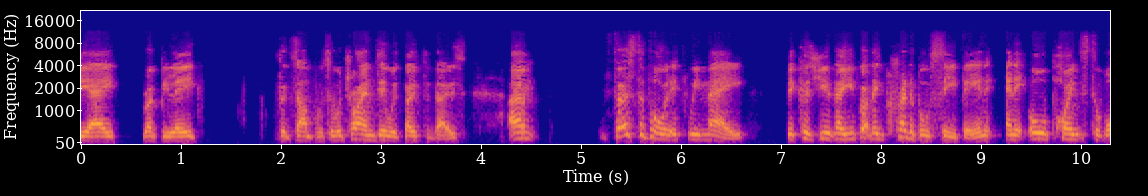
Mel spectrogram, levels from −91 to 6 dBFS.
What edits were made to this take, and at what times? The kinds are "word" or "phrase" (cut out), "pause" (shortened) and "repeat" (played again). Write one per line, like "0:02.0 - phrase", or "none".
none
